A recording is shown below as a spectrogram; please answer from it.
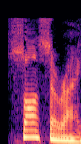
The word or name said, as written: saussurite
